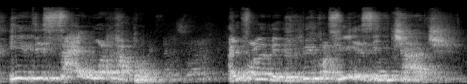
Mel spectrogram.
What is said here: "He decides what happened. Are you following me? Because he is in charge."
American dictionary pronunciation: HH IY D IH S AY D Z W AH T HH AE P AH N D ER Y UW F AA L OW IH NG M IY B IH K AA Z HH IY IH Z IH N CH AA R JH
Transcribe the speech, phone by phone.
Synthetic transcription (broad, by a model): HH IY D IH S AY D W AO T HH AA P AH N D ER Y UW F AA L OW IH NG M IY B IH K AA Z HH IY IH Z IH N CH AA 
